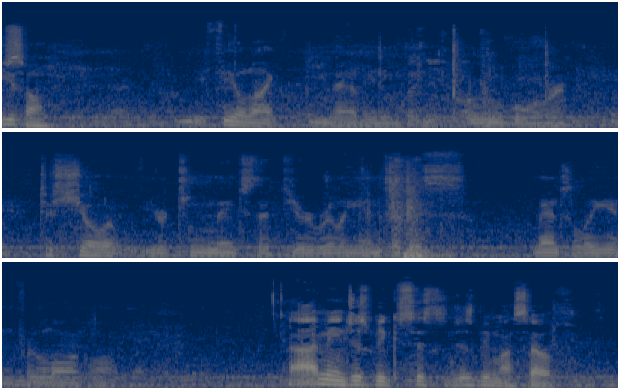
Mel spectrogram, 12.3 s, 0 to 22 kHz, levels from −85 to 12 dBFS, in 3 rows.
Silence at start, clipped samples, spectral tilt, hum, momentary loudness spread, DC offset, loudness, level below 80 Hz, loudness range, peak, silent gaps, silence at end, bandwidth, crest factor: 0 s; under 0.1%; -5 dB/octave; none; 14 LU; under 0.1%; -42 LUFS; -58 dBFS; 6 LU; -20 dBFS; none; 0 s; 12 kHz; 22 dB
